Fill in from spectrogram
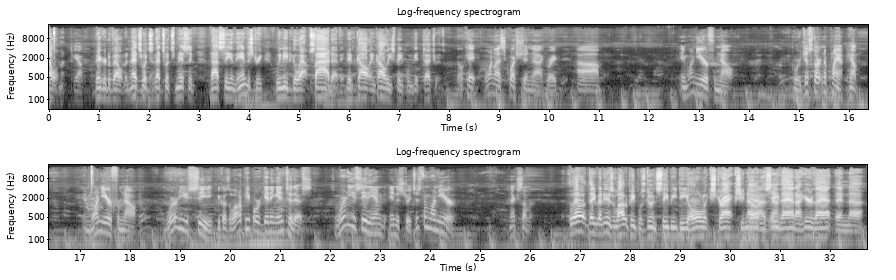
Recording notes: at the event at Hemp In The Holler in Livingston KY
